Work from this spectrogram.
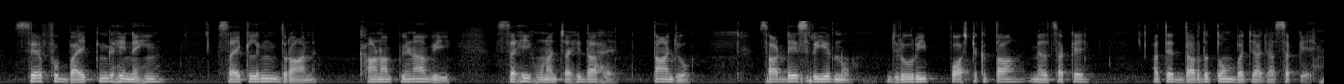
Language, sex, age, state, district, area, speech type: Punjabi, male, 30-45, Punjab, Faridkot, urban, spontaneous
